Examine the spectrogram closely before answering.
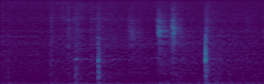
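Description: A tennis ball bounces on a hard court a few times.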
